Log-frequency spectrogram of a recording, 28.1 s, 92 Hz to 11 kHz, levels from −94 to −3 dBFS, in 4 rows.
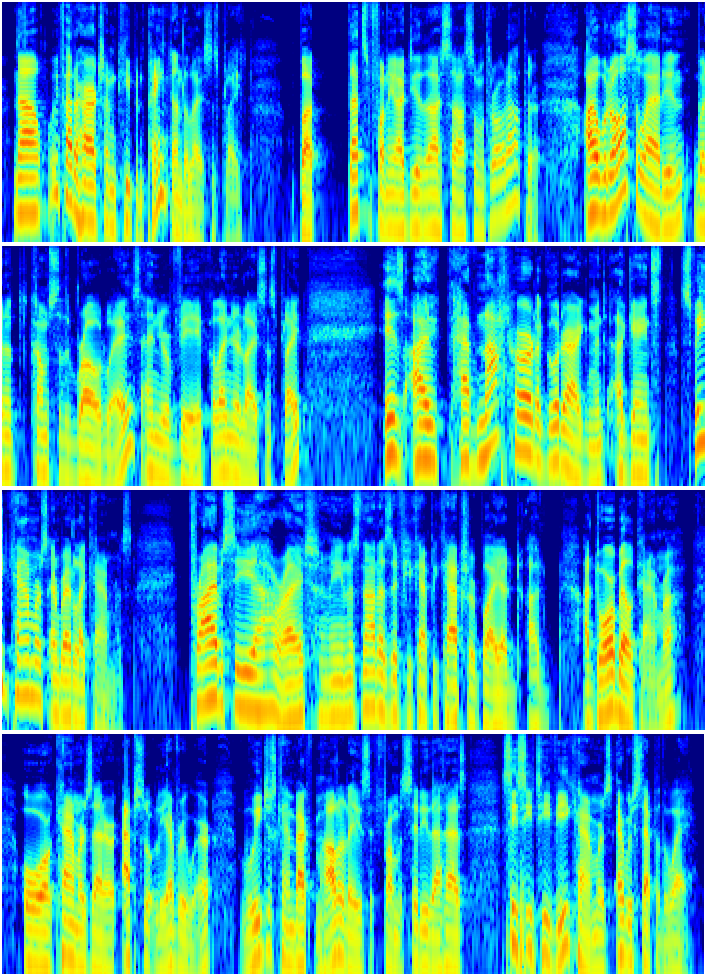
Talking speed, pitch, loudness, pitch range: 215 wpm, 125 Hz, -29 LUFS, 110-150 Hz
